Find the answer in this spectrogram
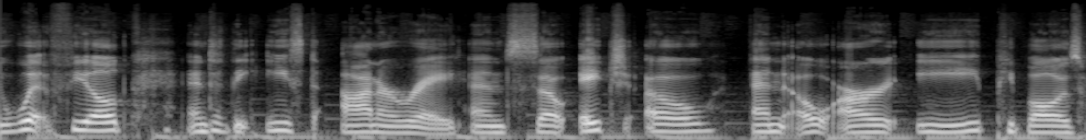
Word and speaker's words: Honore: and into the East honoree and so h-o-n-o-r-e people always want to know how we say it we pronounce it honor right here so it's right in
